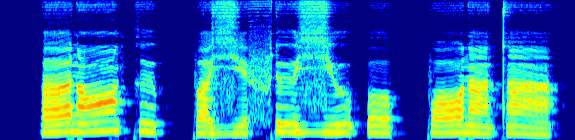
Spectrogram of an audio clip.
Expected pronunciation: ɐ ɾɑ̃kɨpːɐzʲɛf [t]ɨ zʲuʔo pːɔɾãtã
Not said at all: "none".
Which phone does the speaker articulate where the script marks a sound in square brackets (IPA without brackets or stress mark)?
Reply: ɾ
